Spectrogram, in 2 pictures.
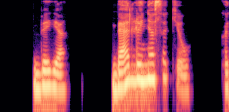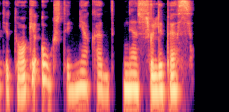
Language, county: Lithuanian, Vilnius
